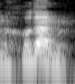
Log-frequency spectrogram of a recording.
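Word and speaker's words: هدى: হা পেশ হু, দাল দুই জবর দান, হুদান। দেখুন এখানে একটা ইয়া দেখা যাচ্ছে, এই ইয়াটা লেখার ক্ষেত্রে আসে কিন্তু উচ্চারণের ক্ষেত্রে ইয়াটা উচ্চারণ হবে না।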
